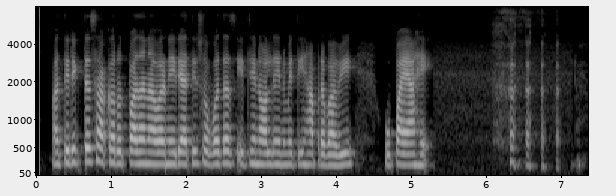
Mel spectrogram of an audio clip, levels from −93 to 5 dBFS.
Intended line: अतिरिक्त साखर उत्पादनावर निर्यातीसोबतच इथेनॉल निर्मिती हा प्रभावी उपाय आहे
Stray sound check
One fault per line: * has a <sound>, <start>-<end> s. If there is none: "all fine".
* has a laugh, 6.1-7.0 s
